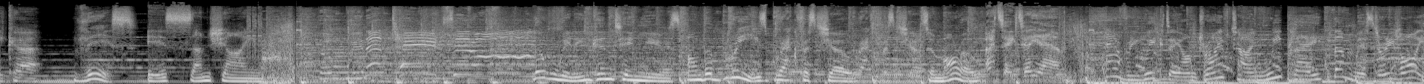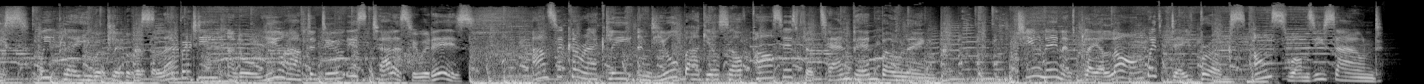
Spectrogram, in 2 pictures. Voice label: Radio Imaging Promos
